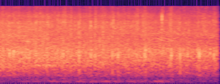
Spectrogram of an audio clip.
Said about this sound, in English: Worthy is the Lamb. Somebody shout and clap and say, worthy is the Lamb.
